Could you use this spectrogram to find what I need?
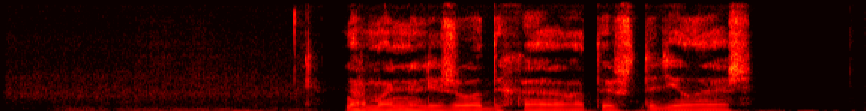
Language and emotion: Russian, neutral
